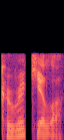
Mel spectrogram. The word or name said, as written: curricula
